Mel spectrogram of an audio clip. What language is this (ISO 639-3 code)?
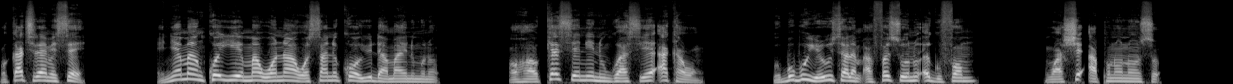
aka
